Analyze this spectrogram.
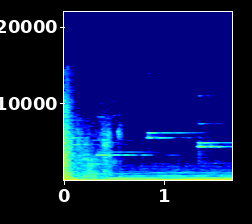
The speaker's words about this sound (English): Silence follows before the door's hit with a force that sends me against the wall. I try to get a hold of myself even though my ears are ringing from the blast.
